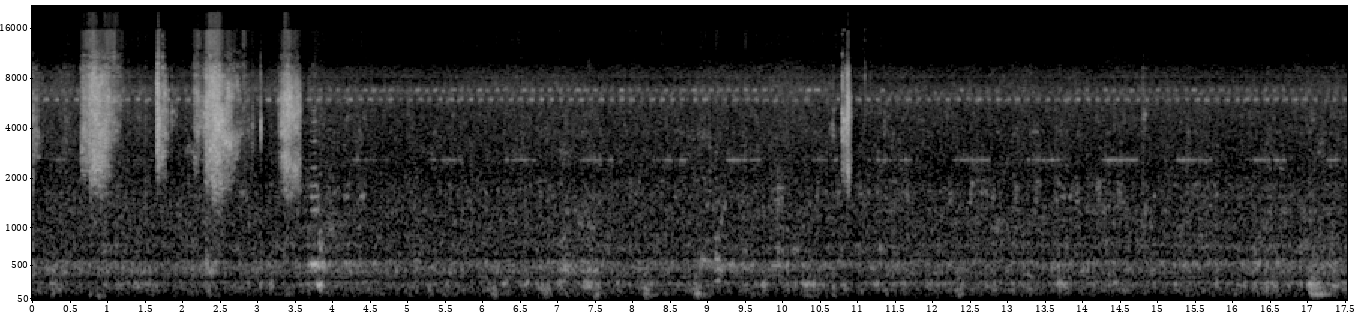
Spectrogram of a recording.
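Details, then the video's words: Honey bee colony hum at a Gayo bee farm in Bener Meriah, Aceh, Indonesia; several loud rustling noise bursts open the clip, then the steady droning buzz continues with a faint repeated high ticking. "Markaz lebah madu gayo Aceh Indonesia bener meriah"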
